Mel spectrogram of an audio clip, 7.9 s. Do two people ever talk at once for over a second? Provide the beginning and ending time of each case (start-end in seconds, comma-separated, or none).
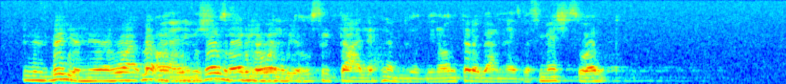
1.6-3.1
